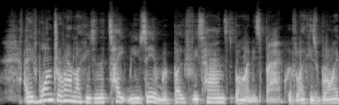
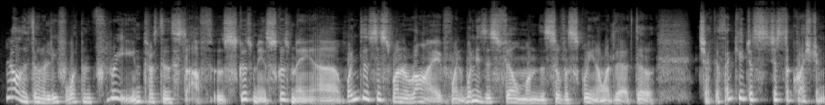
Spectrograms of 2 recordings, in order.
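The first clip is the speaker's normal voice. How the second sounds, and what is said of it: Chris Eubank impression. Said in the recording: “My name's Chris Eubank... That's not bad, that impression... Chris Eubank.”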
